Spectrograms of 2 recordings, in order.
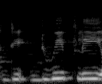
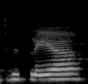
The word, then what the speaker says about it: Dweepley: It's at Dweepley on Twitter. I was recently pronouncing this as Dweeplaya, which is a completely normal human mistake to make.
